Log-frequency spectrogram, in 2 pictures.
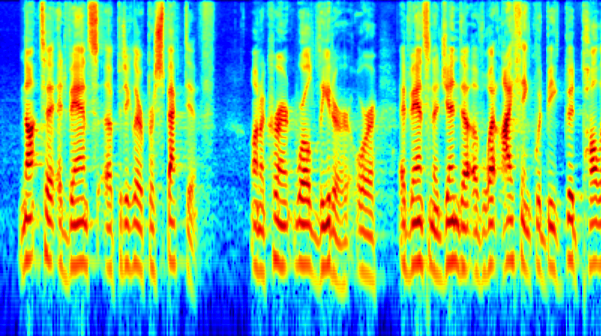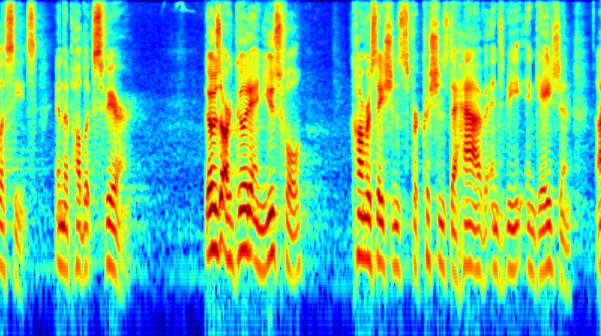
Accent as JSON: {"language": "English", "country": "United States", "said": "For example, you may have noticed I am an American, and I enjoy and I am interested in American politics."}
